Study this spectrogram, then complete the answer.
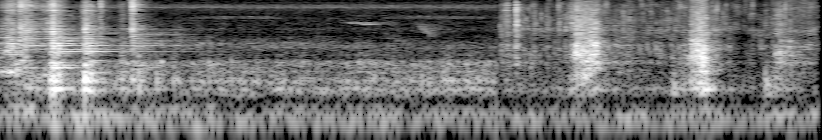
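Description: A metal lid clanks as it is lifted off a pot.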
